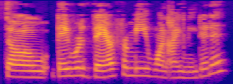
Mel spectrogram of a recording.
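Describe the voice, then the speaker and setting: A teenage girl, an exchange student, telling her story in a casual interview, animated and quick to quote people. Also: medium pitch, no room sound, dull audio. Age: teens.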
